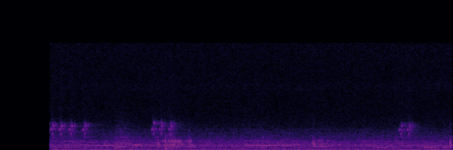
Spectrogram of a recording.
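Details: Asian green bee-eater (Merops orientalis) calling, giving short, high, trilled bursts over a steady low rumble.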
